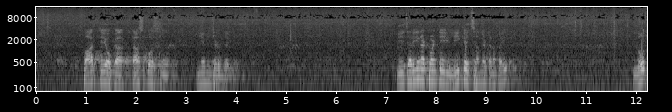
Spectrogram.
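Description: A middle-aged man speaks through a microphone and loudspeaker outdoors, in bursts with pauses.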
